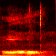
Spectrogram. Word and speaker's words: Pawl: The older cat, his name is RuPaul, but Paul is spelled Pawl, like Paul.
